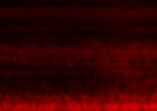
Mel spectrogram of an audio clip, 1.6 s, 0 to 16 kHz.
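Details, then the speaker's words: 2021 Mercedes Sprinter 144WB van: newly installed Espar heater sharing the factory engine warm booster's fuel line, first test run on the control unit; soft steady hum and even fan whirr, no knocks, blowing hot air, working normally. "All right, do you hear that? Our heater is working."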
